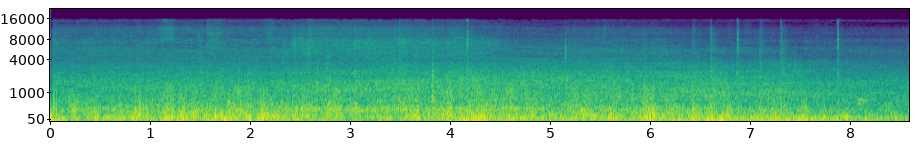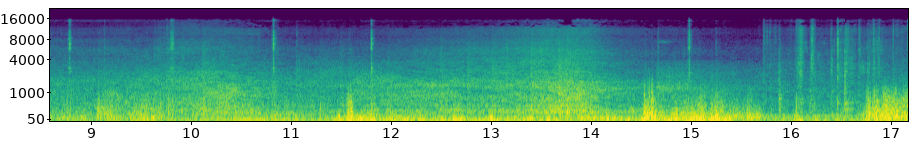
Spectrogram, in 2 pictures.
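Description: Bicycle rolling along an asphalt road: steady wind buffeting the microphone over the low rumble of the tyres. A louder rushing swell builds and peaks about fourteen seconds in, and a few bumps and rattles follow near the end.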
